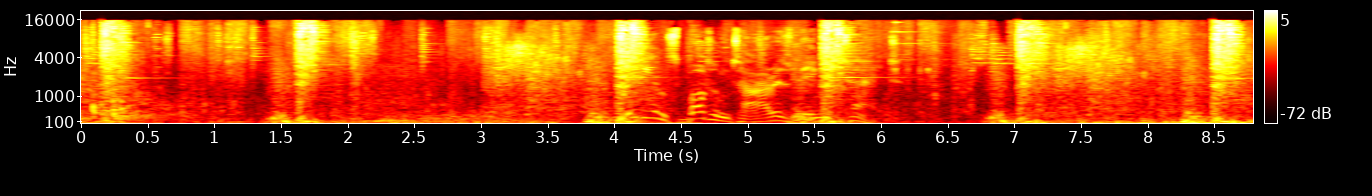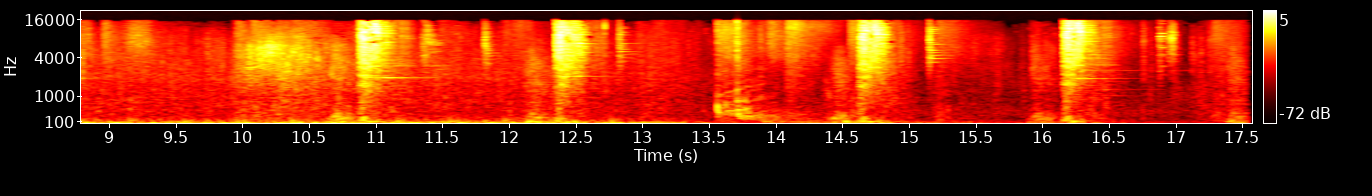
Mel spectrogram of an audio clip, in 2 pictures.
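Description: Game combat sound effects clash and burst in quick succession.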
